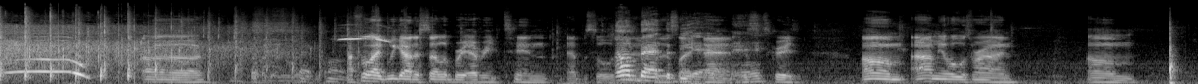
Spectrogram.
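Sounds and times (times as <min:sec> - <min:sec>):
applause: 0:00.0 - 0:04.0
voices whooping and cheering: 0:00.0 - 0:04.0
speech: 0:03.6 - 0:10.2, 0:10.9 - 0:11.4.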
